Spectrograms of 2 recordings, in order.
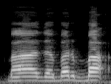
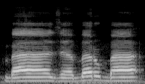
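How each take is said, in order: First: The final vowel is cut off with a jolt. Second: The final vowel is even and medium length. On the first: The speaker calls it wrong. "आपको झटका भी नहीं देना है" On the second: The speaker calls it right. "ना झटका हो ना लंबा हो, बिल्कुल नॉर्मल आवाज़ हो बीच की"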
